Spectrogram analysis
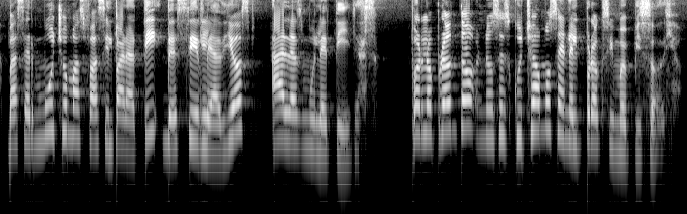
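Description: Woman hosting a speaking-skills podcast. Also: sits high. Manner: clear, instructive, addressing the listener directly. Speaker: podcast host. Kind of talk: scripted podcast lesson on public speaking. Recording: section headings read over loud electronic music.

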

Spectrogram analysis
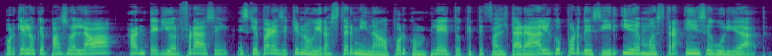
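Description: A woman who hosts a podcast and coaches public speaking, explaining in a calm, measured way. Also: medium pitch, clean tone, no room sound, studio quality. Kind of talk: instructional podcast narration.

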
